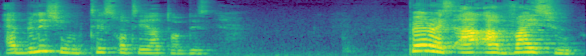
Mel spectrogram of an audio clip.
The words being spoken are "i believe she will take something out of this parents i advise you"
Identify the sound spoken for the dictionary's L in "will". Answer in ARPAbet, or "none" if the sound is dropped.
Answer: N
